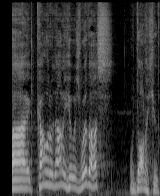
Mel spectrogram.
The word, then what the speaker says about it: O'Donoghue: O'Donoghue. Come on, say it like O'Donoghue. Oh, so much better.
